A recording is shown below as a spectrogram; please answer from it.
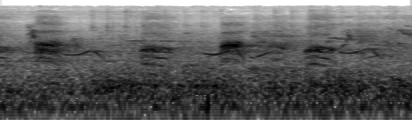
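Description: Birds calling in the background: a run of short calls about once a second, some harsh and some wavering up and down in pitch.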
